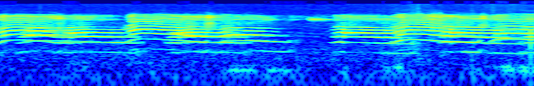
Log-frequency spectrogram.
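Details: Cats in a park, drawn-out harmonic meows, three long calls each about a second, slightly falling then rising in pitch, loud and clear with no other sounds.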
